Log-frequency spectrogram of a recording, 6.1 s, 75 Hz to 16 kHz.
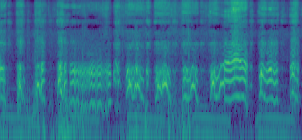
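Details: A 7-day-old newborn cries in repeated short, wavering bursts with brief gasps between them, over a steady low room hum; an ordinary infant cry, recorded around a weigh-in.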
